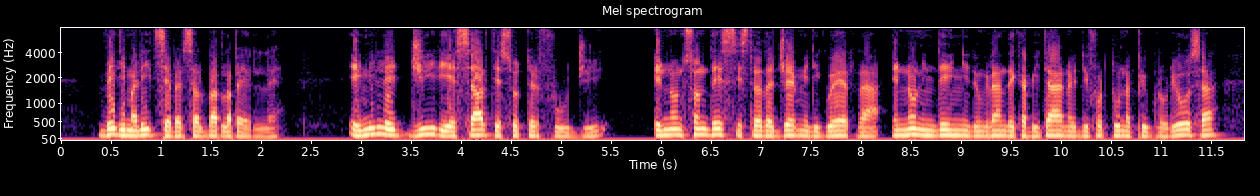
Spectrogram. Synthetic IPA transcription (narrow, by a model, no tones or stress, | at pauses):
veːd̪imalit̪sːjapersalvarlapɛlːe | ejmilːed͡ʒiːɾiɛsːalt̪iesːot̪ːerfud͡ʒːi | enːonsɔnd̪esːist̪ɾat̪ad͡ʒɛmːid̪iɡwɛrːaenːonind̪eɲːid̪uŋɡɾand̪ekapit̪aːnoed̪ːifort̪uːnapjuɡloɾjoːsa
